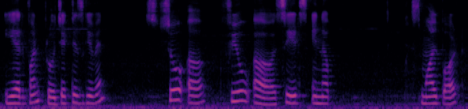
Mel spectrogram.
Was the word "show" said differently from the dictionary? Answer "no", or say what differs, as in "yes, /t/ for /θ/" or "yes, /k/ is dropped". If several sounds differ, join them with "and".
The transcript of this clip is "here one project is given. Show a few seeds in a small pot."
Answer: yes, /s/ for /ʃ/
